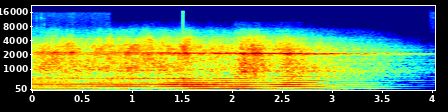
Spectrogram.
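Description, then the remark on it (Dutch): A propeller airplane, an Air France Lockheed L749 on flight 009 in October 1949, bound for a stopover in the Azores, drones steadily overhead, its engine hum thick with low harmonic tones, swelling slightly in the middle before fading away as it passes. No voices. “Maar het vliegtuig haalt het niet en stort omstreeks twee uur s'nachts neer op het eiland São Miguel.”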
